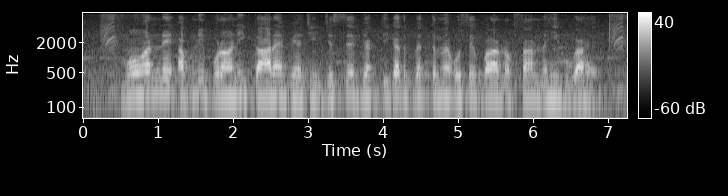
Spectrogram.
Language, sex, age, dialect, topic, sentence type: Hindi, female, 18-24, Awadhi Bundeli, banking, statement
